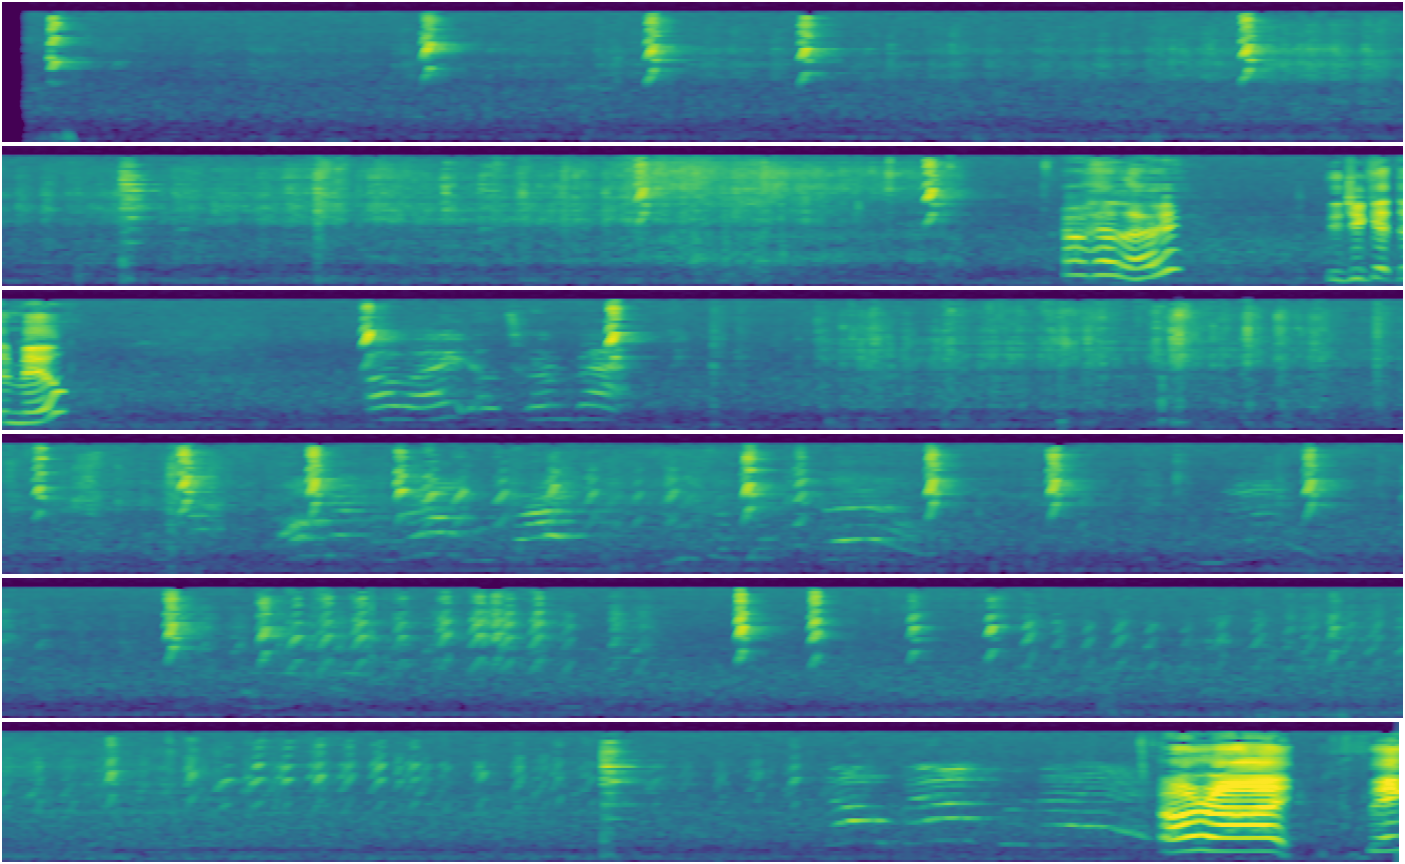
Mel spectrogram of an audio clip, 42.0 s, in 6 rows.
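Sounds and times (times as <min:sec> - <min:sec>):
birds chirping: 0:02.0 - 0:04.4, 0:05.8 - 0:06.7, 0:11.4 - 0:12.9, 0:13.7 - 0:17.5, 0:21.0 - 0:40.2.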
